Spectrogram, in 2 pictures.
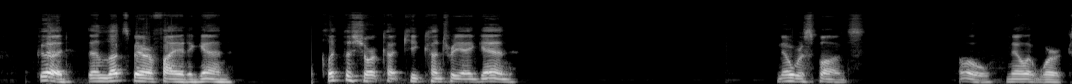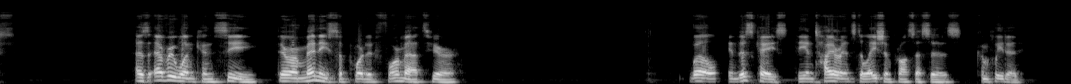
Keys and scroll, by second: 4.5 ctrl+l.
